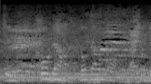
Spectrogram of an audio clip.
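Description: A person speaking, words that the recogniser did not catch, over a steady low hum from the old recording.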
